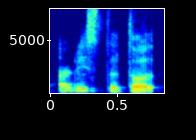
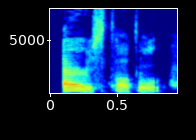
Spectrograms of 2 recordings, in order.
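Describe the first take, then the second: First: The stress falls on a later syllable. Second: The stress falls on the first syllable. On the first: The speaker calls it wrong. "it's not Aristotle" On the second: The speaker calls it right. "the stress on his name is on the first syllable"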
